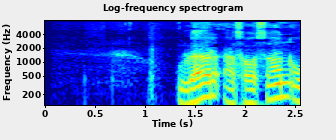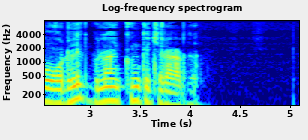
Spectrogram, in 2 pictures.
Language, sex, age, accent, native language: Uzbek, male, 25-34, Toshkent shahri, Uzbek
